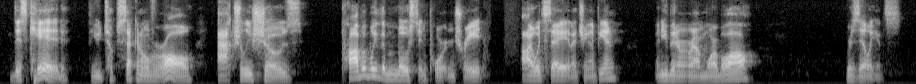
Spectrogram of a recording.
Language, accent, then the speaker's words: English; Long Island, New York, United States; where I grew up in Long Island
